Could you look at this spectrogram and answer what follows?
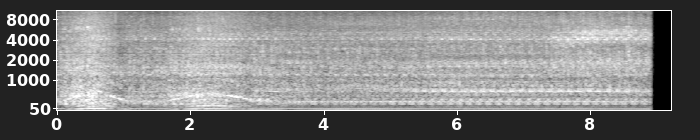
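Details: Citroën Xsara 2.0 HDi 90 hp diesel at idle: rapid knock, about four a second, from the timing-belt side at the front, varying with engine speed; the crankshaft damper pulley had failed. Crankshaft damper pulley knock.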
